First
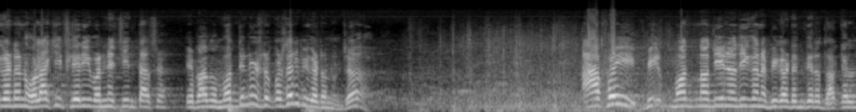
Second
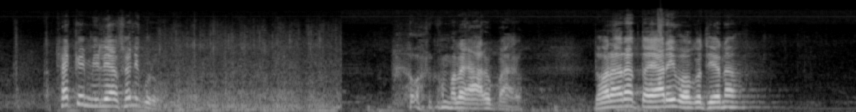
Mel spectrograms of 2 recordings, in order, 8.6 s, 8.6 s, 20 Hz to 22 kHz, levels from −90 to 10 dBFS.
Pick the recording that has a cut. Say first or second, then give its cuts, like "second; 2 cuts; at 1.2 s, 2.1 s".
second; 1 cut; at 3.4 s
